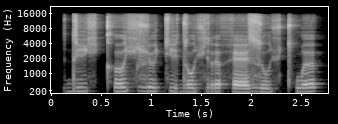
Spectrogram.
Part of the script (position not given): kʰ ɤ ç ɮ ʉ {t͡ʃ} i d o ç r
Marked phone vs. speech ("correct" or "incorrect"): incorrect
